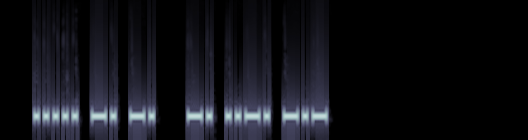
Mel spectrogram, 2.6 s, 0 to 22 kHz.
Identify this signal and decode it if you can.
Morse code, heard as a keyed tone, about 52 wpm, 700 Hz. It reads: 5NN NFK
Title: Ontario QSO Party Exchange 50wpm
